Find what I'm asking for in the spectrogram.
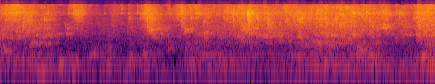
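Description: A tap runs steadily for face washing at home, a continuous close rush of water with faint splashing throughout and no pauses.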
